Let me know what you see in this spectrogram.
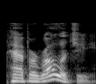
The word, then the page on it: papyrology: British English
